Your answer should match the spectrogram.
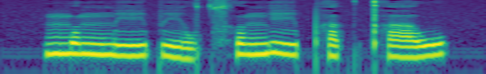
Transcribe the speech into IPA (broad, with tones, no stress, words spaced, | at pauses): mʊ˧ŋmiː˨˧piː˨˩w t͡sʰʊ˨˧ŋiː˨pʰɐ˨˥k̚ t̪ʰɐ˨˧w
